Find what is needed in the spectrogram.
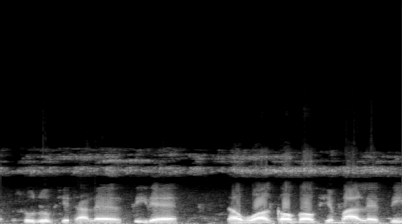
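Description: A man's voice speaking Burmese in continuous phrases, over a steady high-pitched whine in the background.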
